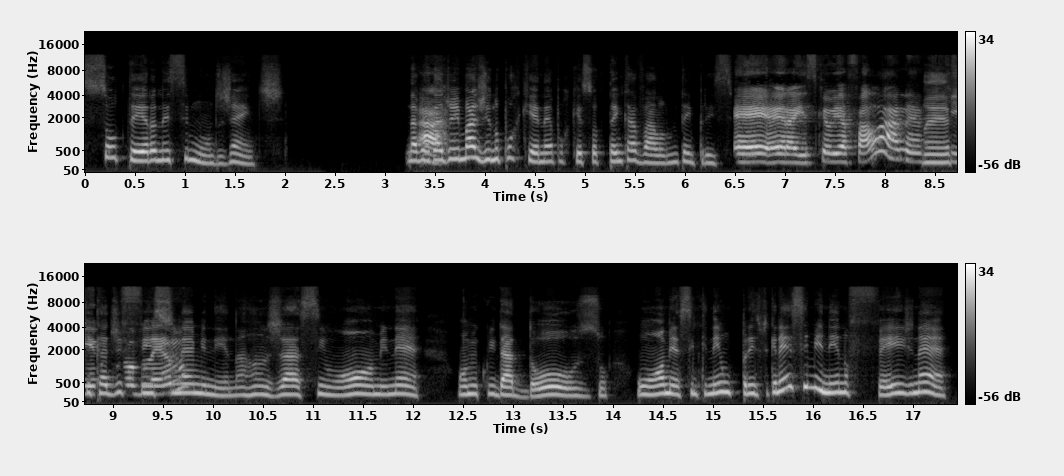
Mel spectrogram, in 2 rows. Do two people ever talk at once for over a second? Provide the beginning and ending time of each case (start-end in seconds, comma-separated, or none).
8.4-9.8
